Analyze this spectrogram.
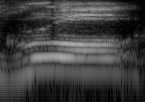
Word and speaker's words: Gruel: good good good um and and uh i pronounced gruel correct correct all right so she is a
